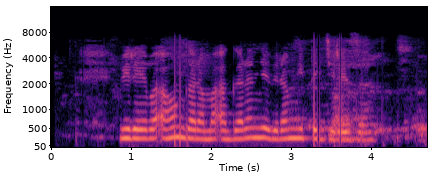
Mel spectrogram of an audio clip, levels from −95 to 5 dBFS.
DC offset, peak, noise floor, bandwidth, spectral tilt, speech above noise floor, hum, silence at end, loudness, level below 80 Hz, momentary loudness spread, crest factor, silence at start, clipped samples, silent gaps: under 0.1%; -12 dBFS; -55 dBFS; 7.6 kHz; -6 dB/octave; 28 dB; none; 0 s; -27 LUFS; -62 dBFS; 14 LU; 14 dB; 0.45 s; under 0.1%; none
